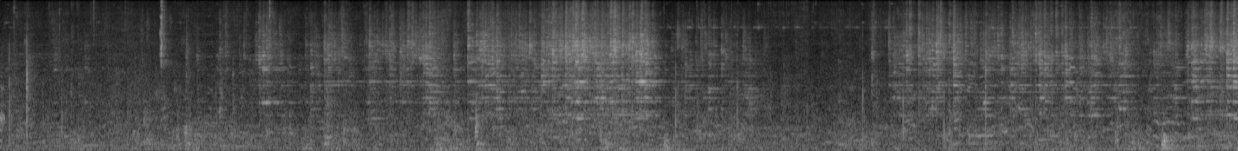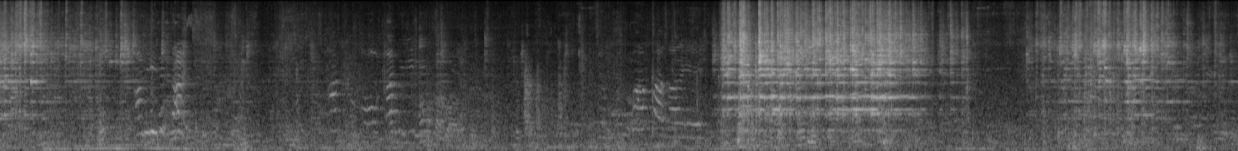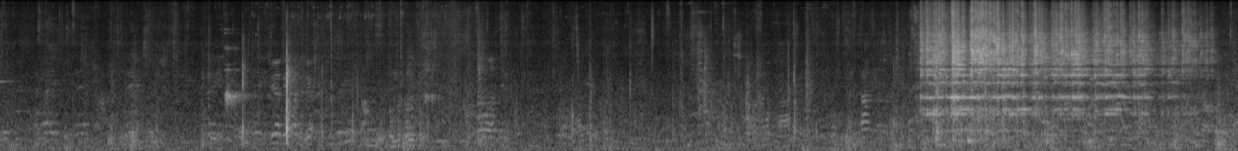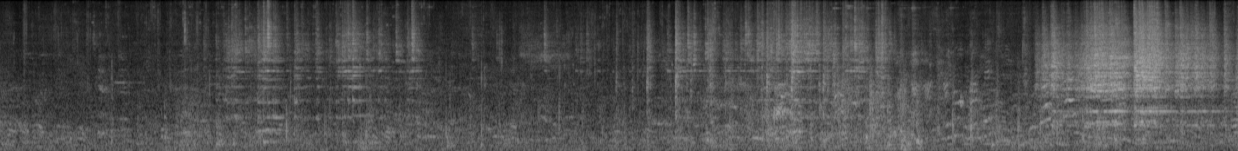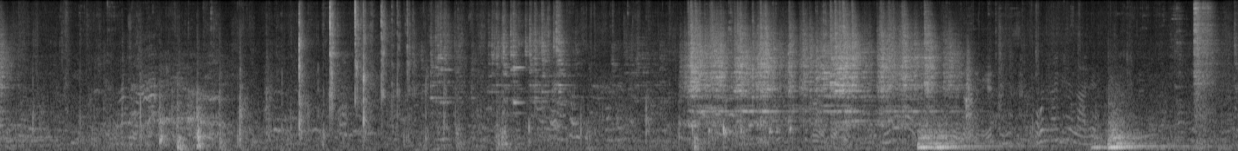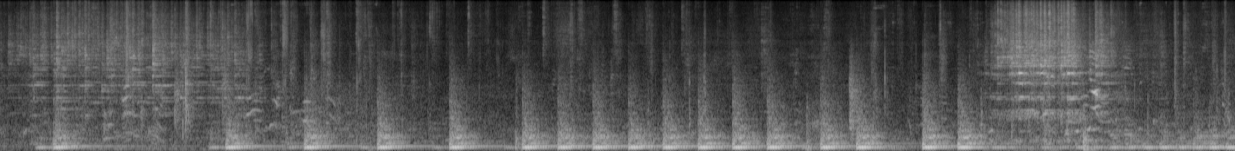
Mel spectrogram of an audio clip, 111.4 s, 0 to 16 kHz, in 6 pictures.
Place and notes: Jōnai, Kokurakita Ward, Kitakyushu, Fukuoka, Japan - New Year's Day Prayers Before Yasaka Shrine
New Year's Day Prayers Before Yasaka Shrine
福岡県, 日本, 1 January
